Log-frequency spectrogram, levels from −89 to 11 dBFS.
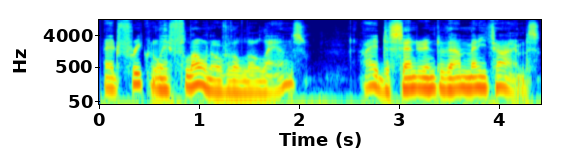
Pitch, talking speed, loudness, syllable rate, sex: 120 Hz, 190 wpm, -17 LUFS, 6.1 syllables/s, male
